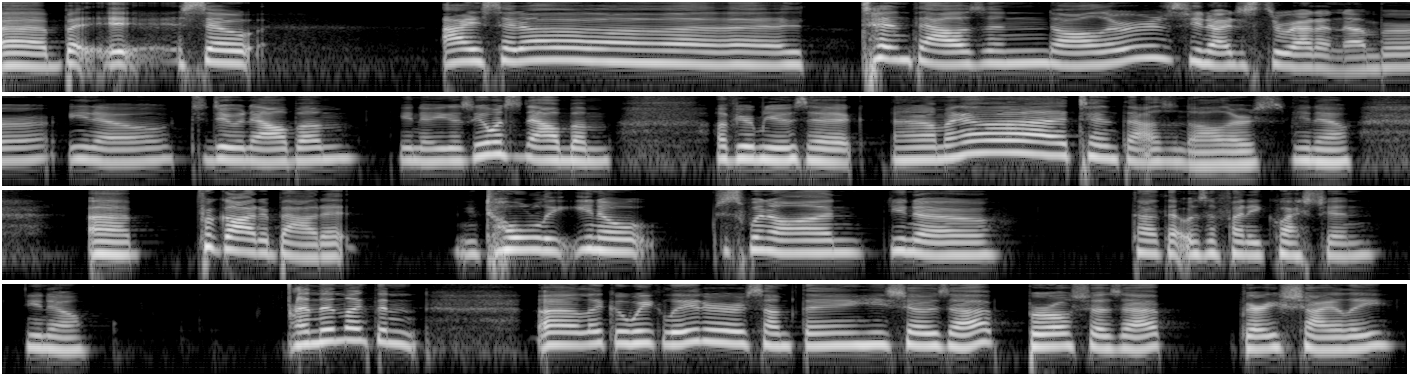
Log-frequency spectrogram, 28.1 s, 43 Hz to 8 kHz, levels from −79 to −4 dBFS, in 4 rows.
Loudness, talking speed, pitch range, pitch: -21 LUFS, 170 wpm, 195-240 Hz, 215 Hz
